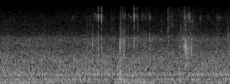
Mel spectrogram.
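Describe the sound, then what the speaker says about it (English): Honey bees buzz steadily and close up at a springtime hive in the UK, a dense continuous drone with brief louder passes. "Look, this is my little friendly bee."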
